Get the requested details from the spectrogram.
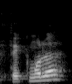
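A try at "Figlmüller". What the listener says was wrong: Figelmüller. Figelmüller. Ficht is something else.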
